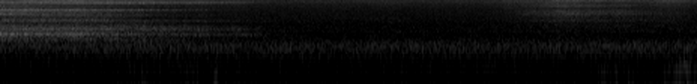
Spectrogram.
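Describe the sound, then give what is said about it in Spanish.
A person breathes in through the nose and out during a relaxation exercise. The breath is soft, faint and airy, strongest at the start and then trailing off, with no talk. “Inhalamos por la nariz y exhalamos.”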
